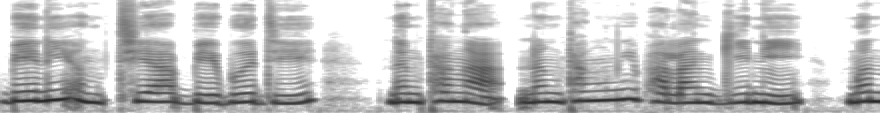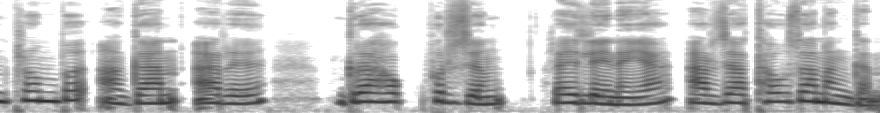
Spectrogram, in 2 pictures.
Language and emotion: Bodo, neutral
